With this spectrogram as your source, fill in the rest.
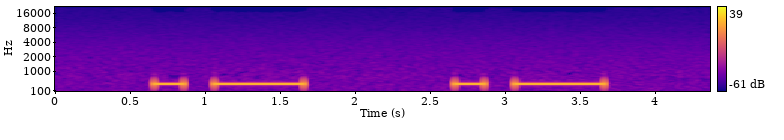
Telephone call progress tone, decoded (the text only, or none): dial tone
